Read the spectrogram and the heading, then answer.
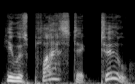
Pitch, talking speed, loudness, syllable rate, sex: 180 Hz, 180 wpm, -18 LUFS, 4.1 syllables/s, male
